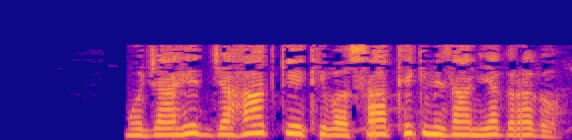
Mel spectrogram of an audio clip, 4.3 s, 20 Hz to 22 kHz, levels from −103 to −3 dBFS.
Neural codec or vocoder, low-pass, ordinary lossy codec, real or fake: none; 7.2 kHz; MP3, 24 kbps; real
